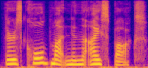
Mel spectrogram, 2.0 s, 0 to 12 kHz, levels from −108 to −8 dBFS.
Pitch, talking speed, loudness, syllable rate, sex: 205 Hz, 240 wpm, -16 LUFS, 6.1 syllables/s, female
